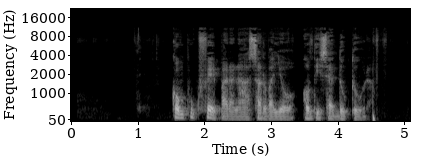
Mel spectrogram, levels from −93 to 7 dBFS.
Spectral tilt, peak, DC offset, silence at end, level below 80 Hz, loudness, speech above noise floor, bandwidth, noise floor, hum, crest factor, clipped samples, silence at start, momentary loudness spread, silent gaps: -4 dB/octave; -12 dBFS; under 0.1%; 0.5 s; -54 dBFS; -32 LUFS; 51 dB; 11.5 kHz; -83 dBFS; none; 22 dB; under 0.1%; 1.55 s; 10 LU; none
